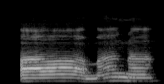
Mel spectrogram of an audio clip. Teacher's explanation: اس کو آمانا نہیں کہنا کیونکہ وہ پھر حمزہ کے اوپر زبر سمجھا جائے گا. چونکہ کھڑا زبر ہے تو یہ مد کے برابر ہے، اور مد کا مطلب ہے 2 حرکت تک کھینچنا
